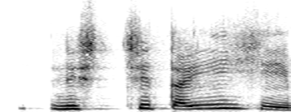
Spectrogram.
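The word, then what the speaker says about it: ನಿಶ್ಚಿತೈಃ: ಪ್ರತೈವ ಹೇತುರ್ಮರ್ ನಿಶ್ಚತೈ ನಿಶ್ಚಿತೈಹಿ ಮಾತಜಿ ಅದು ದೈಹಿ ವೀಚನೆ ಬಂದಾಗ ದೈಹಿ ತೈಹಿ ಅಂತ ಬರುತ್ತೆ ಅದು ಉಚ್ಚಾರಣೆ ವಿಸರ್ಗ ದೈಹಿ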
